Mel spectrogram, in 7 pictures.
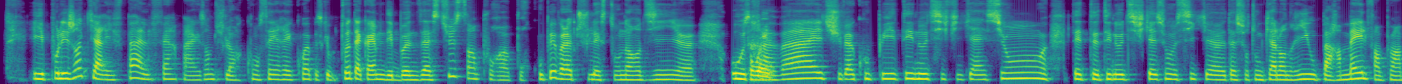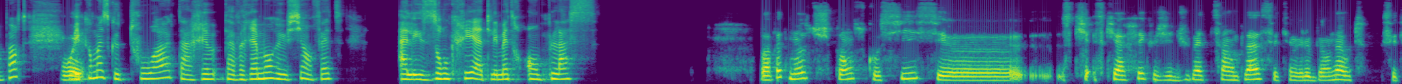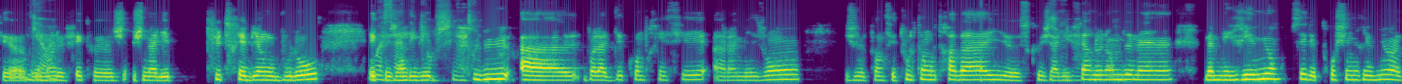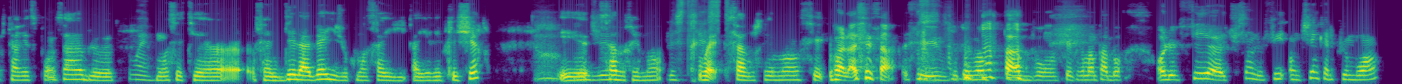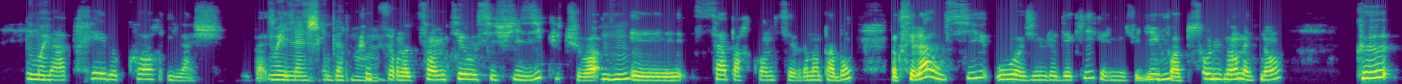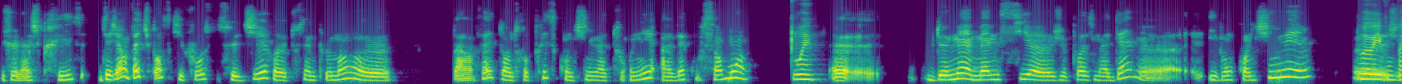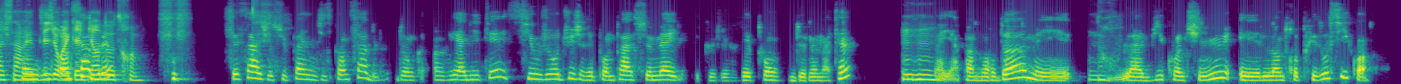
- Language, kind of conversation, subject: French, podcast, Comment trouves-tu un bon équilibre entre le travail et la vie personnelle ?
- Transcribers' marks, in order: tapping; stressed: "travail"; stressed: "notifications"; stressed: "toi"; stressed: "plus"; stressed: "plus"; "stress" said as "stresst"; laughing while speaking: "voilà, c'est ça !"; laugh; other background noise; background speech; stressed: "que"; "démission" said as "dém"; chuckle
